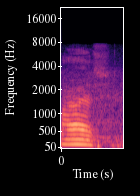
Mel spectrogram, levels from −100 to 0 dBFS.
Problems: none marked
